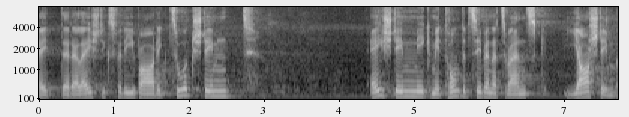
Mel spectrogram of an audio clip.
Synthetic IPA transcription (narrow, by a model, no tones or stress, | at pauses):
ɛɪt̚d̥ɛɾəlɛɪʃtɪksfəɾiːbɑːɾɪkt͡suəkʃtɪmt | ɛɪʃtɪmːɪɡmɪthʊnd̪ərtsɪbənət͡svænt͡sk | jɑːʃtɪmːə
